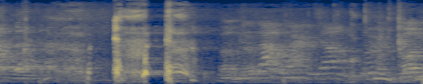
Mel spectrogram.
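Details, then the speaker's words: Choking cough after food went down the wrong pipe at a birthday party: two forceful, explosive coughs, amid party chatter. "I don't know. It went the wrong pipe. No, I keep coughing."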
